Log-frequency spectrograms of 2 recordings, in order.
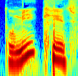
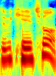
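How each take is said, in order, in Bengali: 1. এটা সাধারণ বিবৃতির সুরে বলা হয়েছে। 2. এটা প্রশ্নের সুরে বলা হয়েছে। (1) "নর্মালি বলি তুমি খেয়েছো, মানে আমি জানি তুমি যে খাইছো" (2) "জানতেও চাই তুমি খেয়েছো কি না"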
